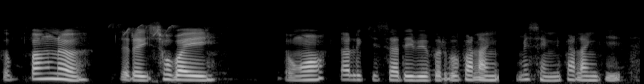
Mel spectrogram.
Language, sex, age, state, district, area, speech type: Bodo, female, 18-30, Assam, Baksa, rural, spontaneous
